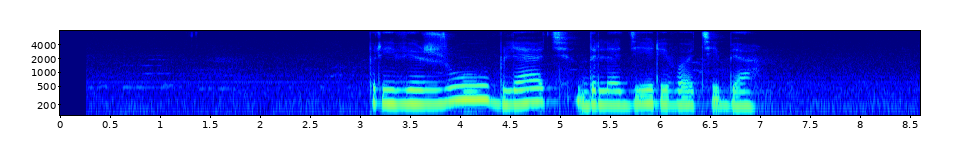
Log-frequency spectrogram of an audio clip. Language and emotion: Russian, sad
